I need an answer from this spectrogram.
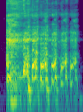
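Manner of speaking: high, breathy cackling; real laughter. Real, not acted. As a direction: crack up in a long high laugh. Cracks up at the jab.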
